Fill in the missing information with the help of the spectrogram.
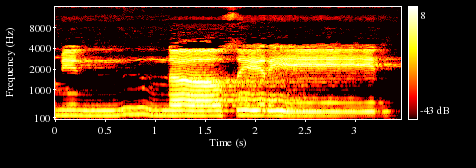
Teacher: Min, di sini hukumnya wajibul gunnah, wajib dengung 2 harakat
